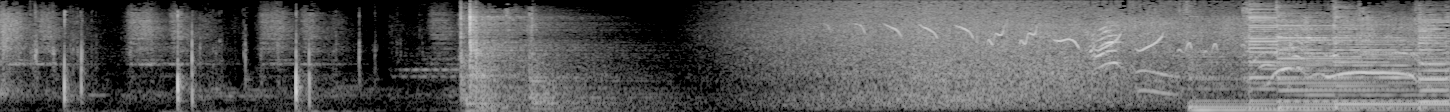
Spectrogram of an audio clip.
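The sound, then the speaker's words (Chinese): A few footsteps are followed by a door being pushed open with a broad rushing swoosh, then a bed of chirping birds and ambience before music enters at the end. “Hello，只要继续往前走，推开门就是佐编茶水间。”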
